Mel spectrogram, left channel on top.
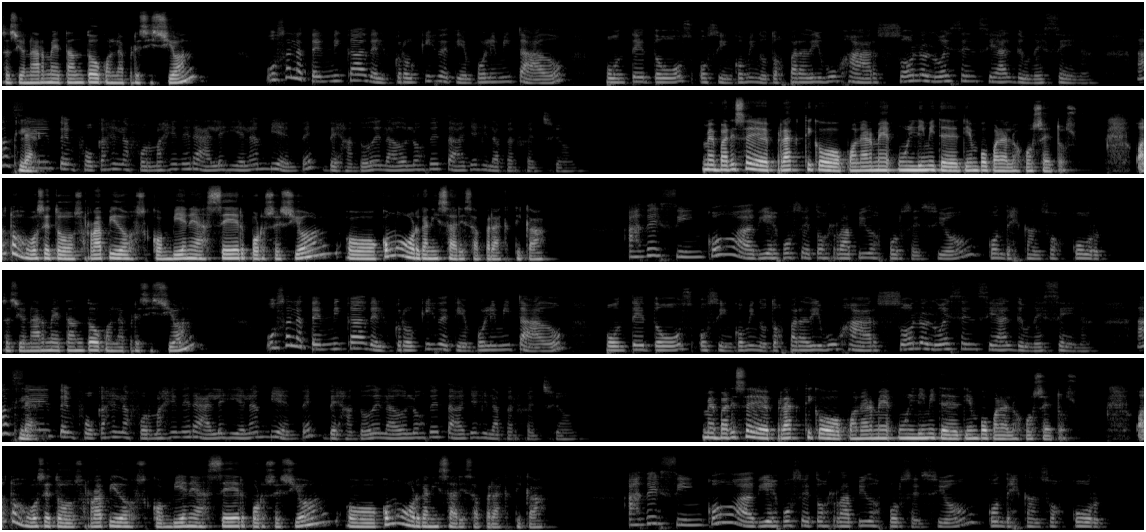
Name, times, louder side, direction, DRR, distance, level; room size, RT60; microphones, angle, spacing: voice 1, 0.0-1.9 11.6-11.8 18.4-22.1 22.5-28.3, left 4 dB, 40° left, 0.4 m, -25 dB
voice 2, 2.6-17.2 29.1-33.9, right 2 dB, 10° right, 0.8 m, -38 dB
5.9 x 2.2 x 3.8 m
head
